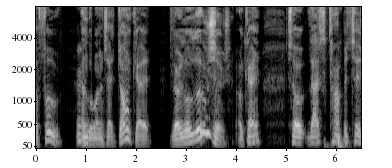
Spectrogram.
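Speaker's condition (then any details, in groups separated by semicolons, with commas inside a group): Tongue cancer; partial tongue removal, tongue paralyzed by tumor; recovering, tongue exercises; could not speak when paralyzed, expected to improve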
